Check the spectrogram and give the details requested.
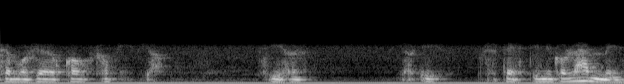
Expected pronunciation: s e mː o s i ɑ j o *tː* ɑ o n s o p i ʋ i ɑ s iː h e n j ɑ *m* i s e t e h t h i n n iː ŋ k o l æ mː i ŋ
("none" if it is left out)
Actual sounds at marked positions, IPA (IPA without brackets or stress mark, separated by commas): kː, n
